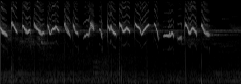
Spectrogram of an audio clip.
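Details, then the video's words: White-eye contest song in the 'líu' style, used to train and provoke birds to sing in contests: about fifteen rapid, high, slurred whistles in an unbroken run, each sweeping down then up, ending abruptly. "Vành khuyên líu đấu. SIÊU HAY | Kích lửa vành khuyên líu đấu"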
